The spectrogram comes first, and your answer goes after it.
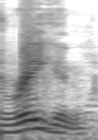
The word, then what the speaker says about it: Reagan: Also, it's pronounced Reagan. Gotcha. So I've been saying it right.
